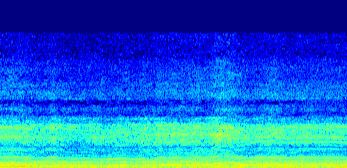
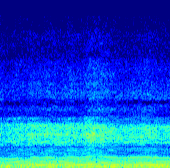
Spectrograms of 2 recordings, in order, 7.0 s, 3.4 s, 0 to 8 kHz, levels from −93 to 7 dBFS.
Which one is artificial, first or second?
second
